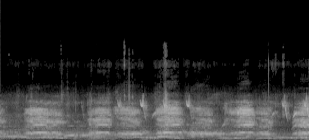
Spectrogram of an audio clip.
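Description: Men's voices reciting together at a distance, in short phrases that repeat about once a second.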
